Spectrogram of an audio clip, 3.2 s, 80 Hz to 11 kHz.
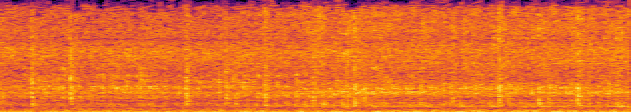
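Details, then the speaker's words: Carbureted V8 with stock Carter carb that runs rich, needs long cranking to fill the bowl and stumbles on sudden throttle, possibly a weak accelerator pump: deep idle that stumbles every few beats, with soot from exhaust. Idle misfire. "can hear it missing every few"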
